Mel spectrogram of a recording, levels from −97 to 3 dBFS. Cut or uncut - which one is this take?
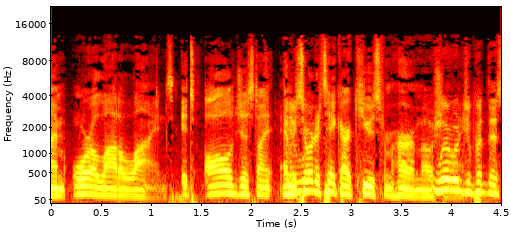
cut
